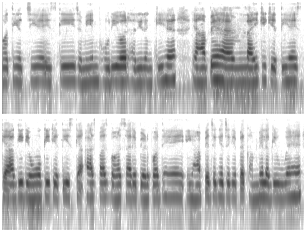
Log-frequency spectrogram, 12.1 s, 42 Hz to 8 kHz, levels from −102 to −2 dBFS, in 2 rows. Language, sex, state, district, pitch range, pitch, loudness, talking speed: Hindi, female, Uttar Pradesh, Deoria, 185-195 Hz, 190 Hz, -38 LUFS, 195 wpm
